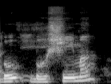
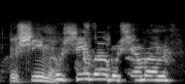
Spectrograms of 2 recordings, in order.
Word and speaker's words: Buscema: You know, that's a Buscema. That's Buscema, right? I don't know. You got the damn label right there. What's the label say? Yeah, John Buscema. Yeah. Bushima? Buscema.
